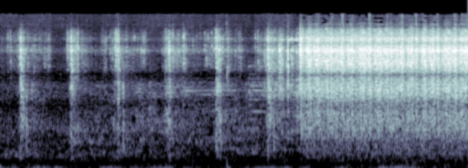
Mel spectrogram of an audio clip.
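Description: Video game gunfire strikes samurai armor in a string of sharp, spaced impacts, then gives way to a dense, hissing burst of rapid fire that holds to the end.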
